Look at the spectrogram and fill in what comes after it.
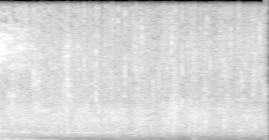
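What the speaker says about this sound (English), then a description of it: "Big round of applause for your" Audience applause for weightlifting medalists at a summer open meet, steady dense clapping that holds at an even level throughout.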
